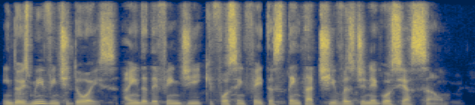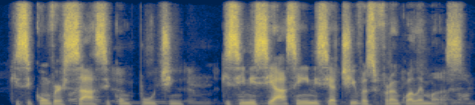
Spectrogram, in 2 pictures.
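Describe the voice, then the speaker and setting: A man's voice: medium pitch, expressive, moderate pace, a little mellow. A man speaking as the translated voice of a panel guest, giving political commentary in an interview.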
